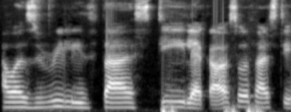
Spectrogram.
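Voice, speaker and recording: Speaking with a Ugandan accent, a woman has a very deep, low pitch. The sound is dry and close with no echo. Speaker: travel vlogger. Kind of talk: casual vlog talk to camera. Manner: animated.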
